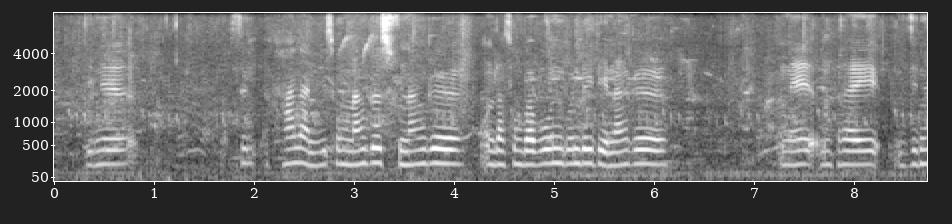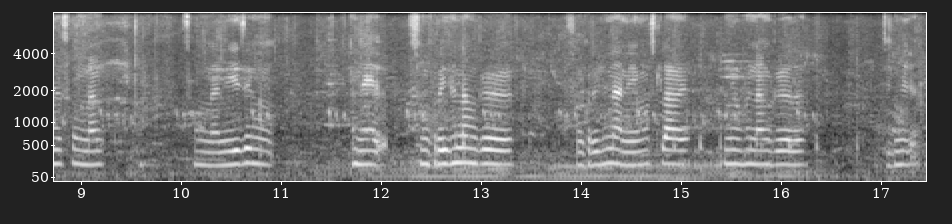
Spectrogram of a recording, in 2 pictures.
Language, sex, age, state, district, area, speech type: Bodo, female, 18-30, Assam, Udalguri, rural, spontaneous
